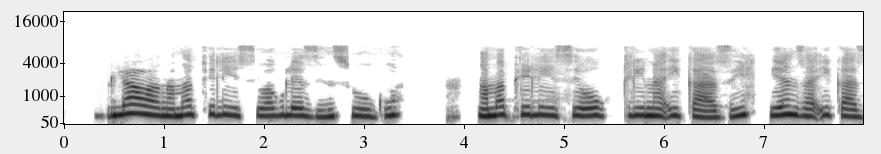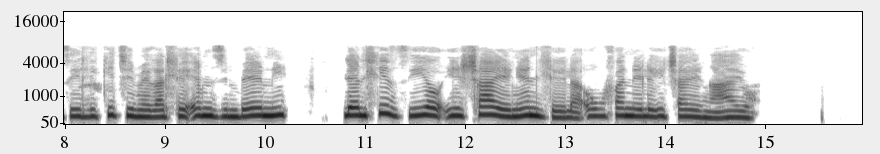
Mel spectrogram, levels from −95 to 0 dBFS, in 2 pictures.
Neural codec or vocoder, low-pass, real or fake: none; 7.2 kHz; real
